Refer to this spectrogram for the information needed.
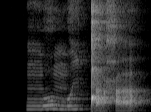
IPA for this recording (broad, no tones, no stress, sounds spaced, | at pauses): ŋ͡m o ŋʷ i ǃ a̰ ħ a̰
